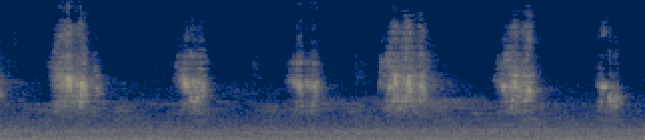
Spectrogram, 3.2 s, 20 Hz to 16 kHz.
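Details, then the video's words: Eurasian tree sparrow parent calls outside a nest box to encourage 17-day-old young to fledge. Six sharp, very high chirps come roughly every half second, with a quiet background. "【スズメ】【雀】生後１７日目！巣立ちを促す親スズメさん Eurasian tree sparrow"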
